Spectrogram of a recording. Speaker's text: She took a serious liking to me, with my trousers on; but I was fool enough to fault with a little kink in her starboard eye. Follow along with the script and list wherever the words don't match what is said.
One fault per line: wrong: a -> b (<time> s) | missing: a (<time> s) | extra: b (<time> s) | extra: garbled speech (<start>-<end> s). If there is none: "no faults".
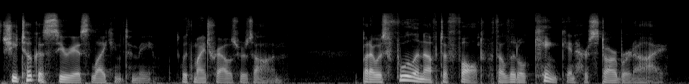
no faults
